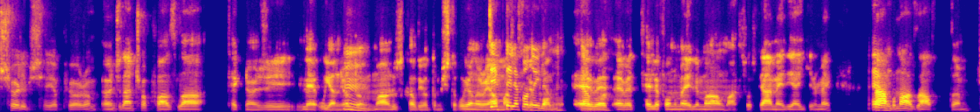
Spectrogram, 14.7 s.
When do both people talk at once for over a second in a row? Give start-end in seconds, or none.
7.3-9.2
